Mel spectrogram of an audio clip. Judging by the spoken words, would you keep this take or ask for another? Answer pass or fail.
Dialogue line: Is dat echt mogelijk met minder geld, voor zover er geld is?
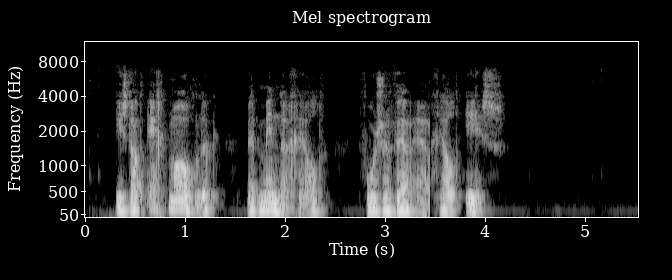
pass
